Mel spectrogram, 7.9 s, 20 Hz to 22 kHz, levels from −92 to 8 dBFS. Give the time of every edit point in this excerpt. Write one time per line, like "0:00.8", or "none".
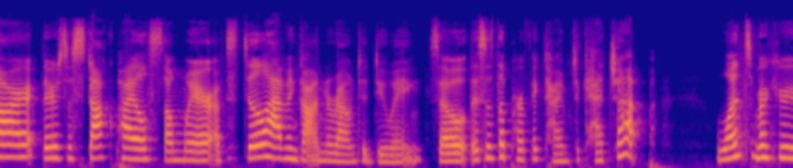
0:02.3
0:04.3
